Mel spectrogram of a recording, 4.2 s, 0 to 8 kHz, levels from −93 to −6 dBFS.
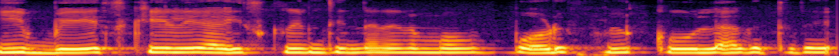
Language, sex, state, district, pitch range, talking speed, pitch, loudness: Kannada, female, Karnataka, Dakshina Kannada, 205-220 Hz, 130 wpm, 215 Hz, -12 LUFS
